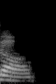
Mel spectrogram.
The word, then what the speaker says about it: SZA: SZA.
